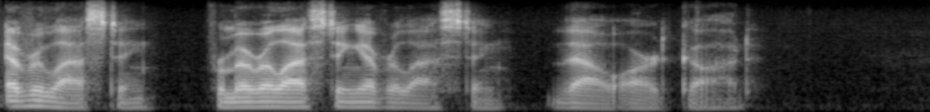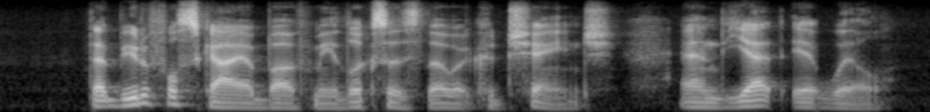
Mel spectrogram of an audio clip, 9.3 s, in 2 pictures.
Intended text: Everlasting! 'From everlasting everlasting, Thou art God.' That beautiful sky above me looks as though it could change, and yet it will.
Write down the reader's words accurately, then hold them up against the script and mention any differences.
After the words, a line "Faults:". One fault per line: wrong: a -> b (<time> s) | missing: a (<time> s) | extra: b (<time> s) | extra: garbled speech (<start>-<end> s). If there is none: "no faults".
Everlasting! 'From everlasting everlasting, Thou art God.' That beautiful sky above me looks as though it could change, and yet it will.
Faults:
no faults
